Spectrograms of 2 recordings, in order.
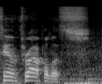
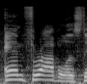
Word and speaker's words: Anthopoulos: Alex Anthopoulos. – Anthopoulos, there you go.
